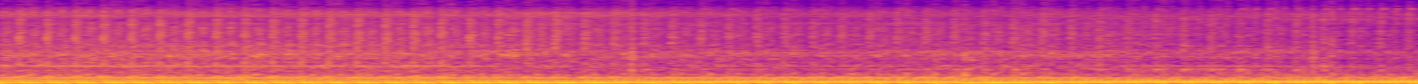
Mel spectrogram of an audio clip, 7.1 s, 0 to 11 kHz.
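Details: Turbo Nissan Hardbody (~400hp, stock internals) once hot, with no water coming out when the radiator cap was removed: rhythmic low knock, roughly three to four a second, riding over the idle; deep internal knock, cause not yet found. Engine knock when hot.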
